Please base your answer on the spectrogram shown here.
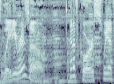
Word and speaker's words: Rizo: the name is from I married a beautiful Colombian man he pronounced it Rizzo and it always felt like a trip people up and I was like it's Rizzo and then when the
